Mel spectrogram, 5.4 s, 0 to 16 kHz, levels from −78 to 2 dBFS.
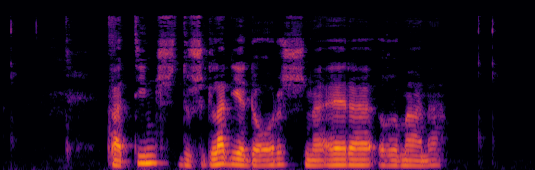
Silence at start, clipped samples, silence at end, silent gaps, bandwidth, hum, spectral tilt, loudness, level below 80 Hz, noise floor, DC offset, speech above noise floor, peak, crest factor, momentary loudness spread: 0.65 s; under 0.1%; 0.95 s; none; 11.5 kHz; none; -6 dB/octave; -24 LUFS; -60 dBFS; -61 dBFS; under 0.1%; 38 dB; -6 dBFS; 18 dB; 9 LU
